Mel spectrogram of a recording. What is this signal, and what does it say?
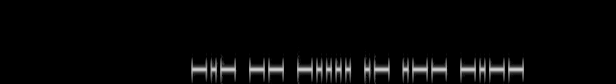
Morse code, heard as a keyed tone, about 25 wpm, 700 Hz. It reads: KM6AWY
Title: USA Call Signs - 6 Characters - 25wpm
